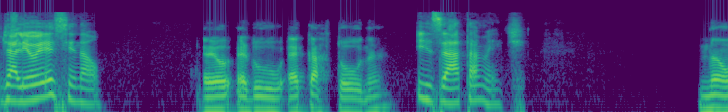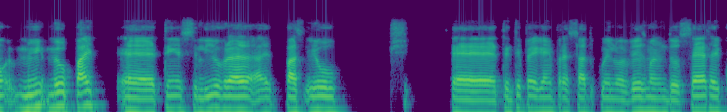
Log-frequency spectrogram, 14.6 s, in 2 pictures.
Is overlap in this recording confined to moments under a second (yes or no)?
yes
